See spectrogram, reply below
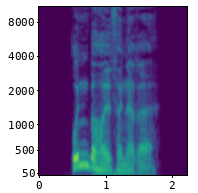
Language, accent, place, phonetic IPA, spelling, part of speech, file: German, Germany, Berlin, [ˈʊnbəˌhɔlfənəʁə], unbeholfenere, adjective, De-unbeholfenere.ogg
- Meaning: inflection of unbeholfen: 1. strong/mixed nominative/accusative feminine singular comparative degree 2. strong nominative/accusative plural comparative degree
